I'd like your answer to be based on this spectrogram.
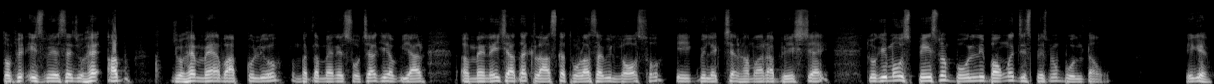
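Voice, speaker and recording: A man teaching an online class with a sore, hoarse throat, chatting casually with his students and often checking they follow. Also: on the high side, fairly even intonation, a little fast, warm tone, no echo. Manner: chatty, repeats "theek hai" often, calls students beta.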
